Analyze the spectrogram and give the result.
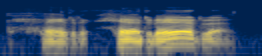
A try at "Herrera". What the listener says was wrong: Just that the H is silent. Herrera.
